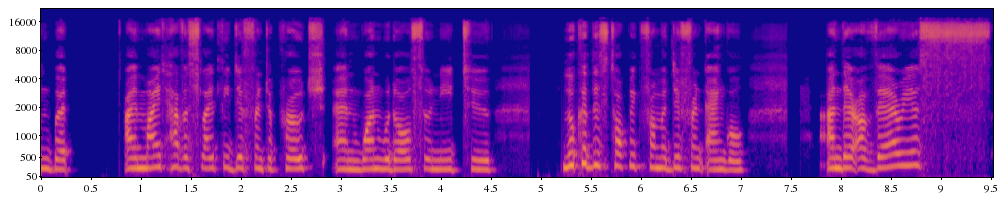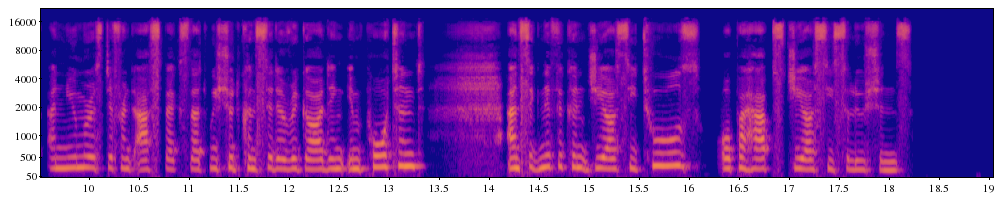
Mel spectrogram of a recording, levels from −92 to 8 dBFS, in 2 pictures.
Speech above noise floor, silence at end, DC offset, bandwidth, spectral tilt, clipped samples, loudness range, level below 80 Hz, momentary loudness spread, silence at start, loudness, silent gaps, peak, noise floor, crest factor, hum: over 62 dB; 0.85 s; under 0.1%; 17.5 kHz; -3 dB/octave; under 0.1%; 2 LU; -74 dBFS; 8 LU; 0 s; -27 LUFS; none; -12 dBFS; under -90 dBFS; 18 dB; none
